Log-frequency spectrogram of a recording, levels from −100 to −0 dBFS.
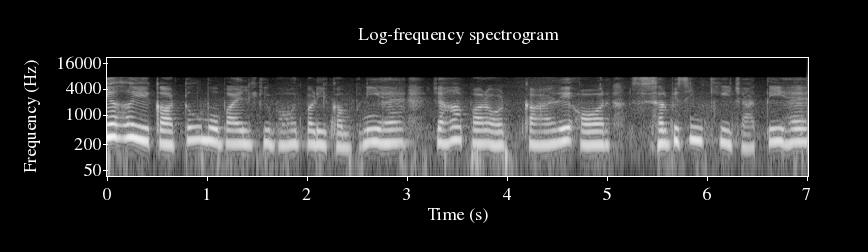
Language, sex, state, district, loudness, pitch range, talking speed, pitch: Hindi, female, Haryana, Rohtak, -19 LUFS, 210-245 Hz, 145 wpm, 225 Hz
